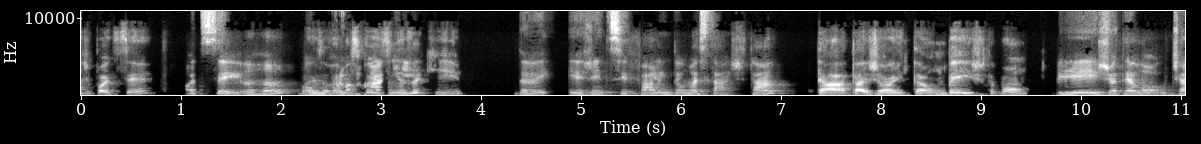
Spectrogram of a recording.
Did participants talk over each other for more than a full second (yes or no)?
yes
